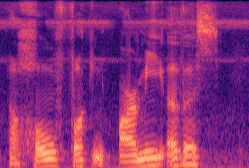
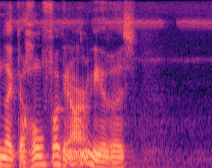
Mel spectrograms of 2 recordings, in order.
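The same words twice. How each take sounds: First: Slow, disbelieving repeat; stunned slow question; incredulous echo. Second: Said in the usual way. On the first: Real, not acted. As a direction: drag it out like you can't believe it. Echoes friend's words in disbelief.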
